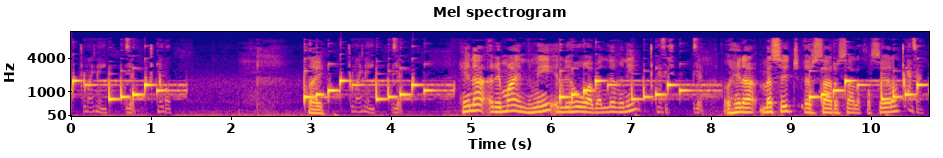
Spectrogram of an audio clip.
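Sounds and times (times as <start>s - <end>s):
mobile phone ringing with an incoming call: 0.0s - 1.5s, 2.9s - 4.9s, 6.1s - 8.3s, 9.2s - 10.7s
speech: 0.2s - 0.6s, 3.0s - 3.3s, 4.9s - 10.6s.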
